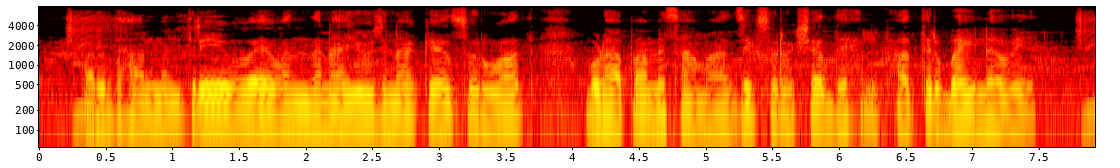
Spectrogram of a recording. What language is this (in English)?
Bhojpuri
